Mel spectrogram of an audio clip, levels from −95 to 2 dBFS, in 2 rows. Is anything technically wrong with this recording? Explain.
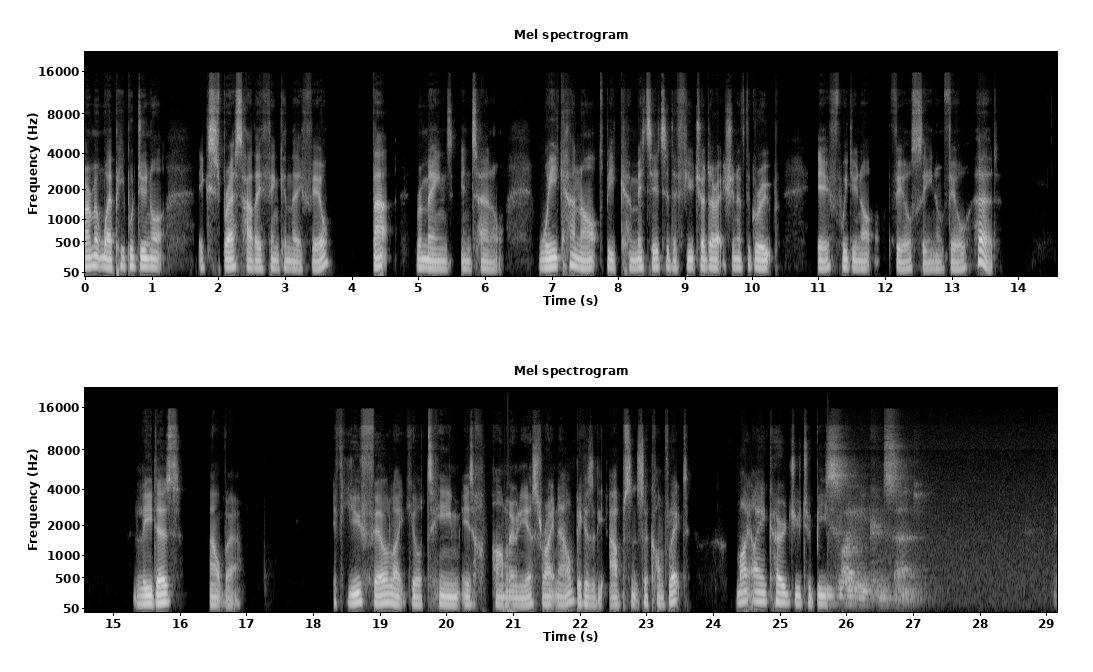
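Yes. The speech suffers a cluster of network and recording faults: a stall and two small losses near 4.2 to 4.5 s, two periods of reduced bitrate, two jitter buffer speed-ups, a burst of robotic packet loss around 20.5 s, and a change in microphone sound for the last few seconds.

At 4.15 to 4.24 s there is a short stall from a late packet. A packet arrived after its playout time, so the jitter buffer ran dry and the receiver sustained the last sound for about 70 ms until the packet came in. Playback then resumed from the same point, so nothing is lost, but one sound is held unnaturally long and has a faint buzz or dip. On a spectrogram this shows as a brief flat stretch of frozen harmonics. The waveform shows a short run of near-identical repeated cycles.

Shortly afterwards come two instances of short concealed packet loss, at 4.40 to 4.45 s and 4.51 to 4.55 s. Each time about 20 ms of audio never reached the decoder. 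The receiver covered the hole by extending the preceding sound, then crossfaded back into the real signal. They are heard as tiny smears or wobbles in quick succession. A spectrogram shows slightly blurred or smoothed patches where detail should change. The waveform shows small splice points.

The call bitrate drop runs from 4.97 to 10.46 s, with the encoder going from 32 to 17 kbps for roughly four and a half seconds at the low rate. Told to spend far fewer bits, Opus quantises more coarsely and trims upper frequencies, so the speech turns rougher and duller. On a spectrogram the high band thins out or is cut off abruptly above a ceiling, with grainy, patchy texture below it. The change in the waveform is subtle.

Inside that stretch, from 9.06 to 9.98 s, there is a jitter buffer speed-up. Too much audio had accumulated in the buffer, so the receiver repeatedly removed short pitch-period chunks, about 70 ms in total, to cut the delay. 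The speech plays around 6% faster at unchanged pitch and sounds slightly hurried. A spectrogram shows compressed syllable timing with harmonics kept level. The waveform reveals many tiny, seamless cuts.

Between 20.54 and 20.96 s there is repeated packet loss, producing a robotic sound. Four gaps occurred close together, the longest 154 ms, and almost half the span is synthesised concealment. Each hole is patched by extrapolating the last sound before the next one hits. The result is choppy and robotic, with pieces missing. A spectrogram shows smeared, buzzy harmonic bands alternating with real speech, and the waveform shows a stuttering, periodic texture.

A second call bitrate drop follows from 21.31 to 24.74 s, this time from 32 down to 13 kbps for the whole stretch. At this lower rate the coding is even coarser, giving a watery, muffled quality. The spectrogram shows a lower high-frequency cutoff than in the first drop and sparser, blotchier energy throughout.

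The second jitter buffer speed-up overlaps it, from 22.80 to 25.05 s. The receiver shed about 150 ms of excess buffered audio by trimming pitch-period pieces many times over. The speech rushes along at about 6% above normal rate with its pitch intact. On a spectrogram, phonemes appear squeezed closer together. The waveform's periodic cycles are slightly fewer than expected, with no visible breaks.

From 25.72 s to the end the sound changes abruptly. It becomes hollow and roomy, about 5 dB quieter, with less low end, and background noise sits roughly 25 dB below the speech. This is likely a switch to a distant microphone, picking up more room reflection than the close one. A spectrogram shows weaker bass, smeared decay tails after syllables and a raised noise floor. The waveform steps down in amplitude at the switch.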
